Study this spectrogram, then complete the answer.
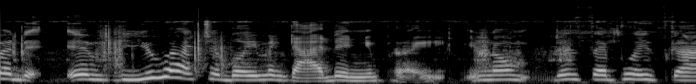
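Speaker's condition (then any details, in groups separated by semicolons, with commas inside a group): Muscular dystrophy; unable to walk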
